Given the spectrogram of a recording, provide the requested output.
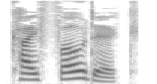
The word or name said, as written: kyphotic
